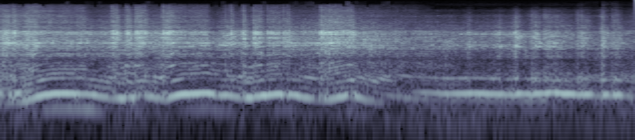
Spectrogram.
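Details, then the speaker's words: Yamaha Banshee two-stroke ATV with low-end bog, slightly warm, riding at low rpm: note wavers and stumbles unevenly, smoothing slightly as revs climb, also at idle once warm; misfire under load. "can hear there's like some type of miss or something going on with this thing. And there it kind of does it now from an idle once it gets warmed up."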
